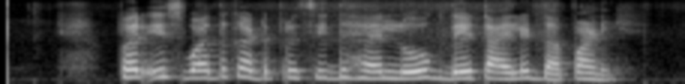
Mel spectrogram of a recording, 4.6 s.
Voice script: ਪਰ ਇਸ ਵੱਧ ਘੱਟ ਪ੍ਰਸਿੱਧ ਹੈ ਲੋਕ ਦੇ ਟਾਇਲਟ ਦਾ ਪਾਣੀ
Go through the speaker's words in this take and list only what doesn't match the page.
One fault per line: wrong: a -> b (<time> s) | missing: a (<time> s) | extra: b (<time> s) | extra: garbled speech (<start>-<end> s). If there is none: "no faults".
no faults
